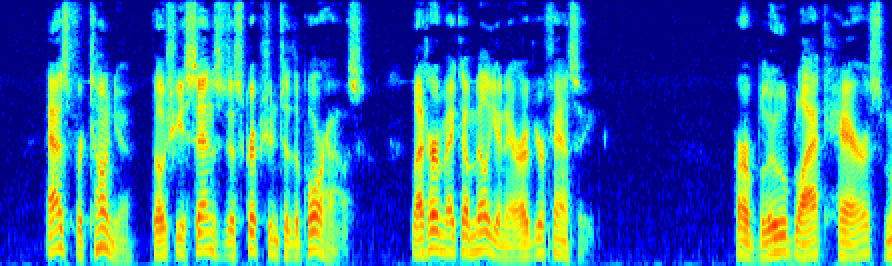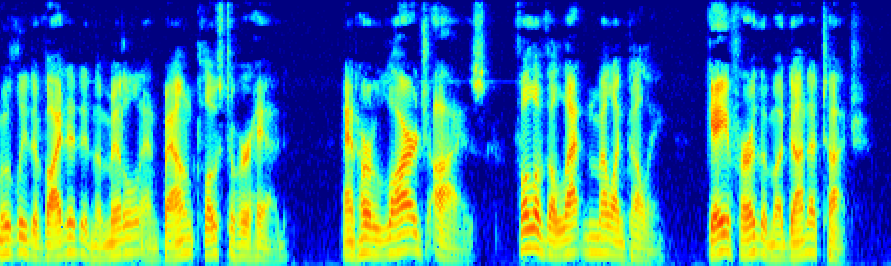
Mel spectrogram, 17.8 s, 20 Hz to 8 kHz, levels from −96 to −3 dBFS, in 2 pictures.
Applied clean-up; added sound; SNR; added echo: none; none; none; none.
